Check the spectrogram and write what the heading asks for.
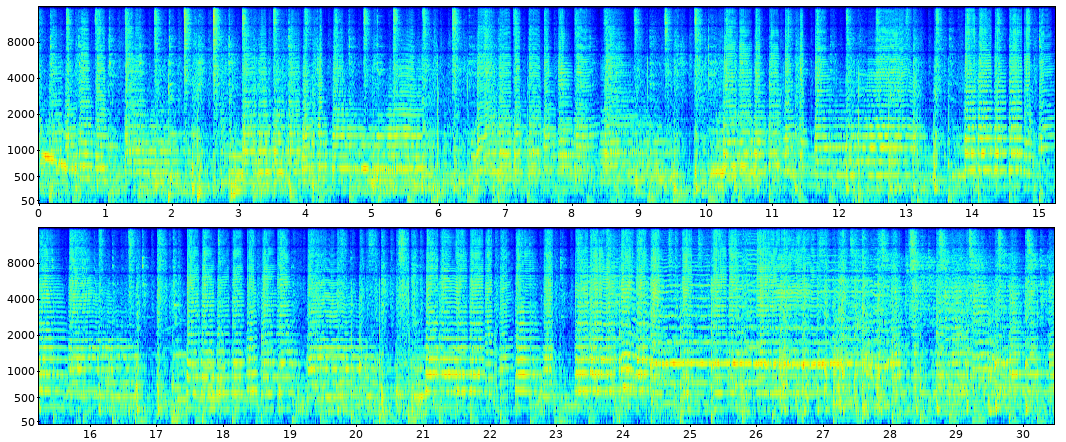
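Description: Dweilorkest brass band playing a lively tune: trumpets, trombones and sousaphones over bass drum and snare drum. A long held note comes near the end.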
